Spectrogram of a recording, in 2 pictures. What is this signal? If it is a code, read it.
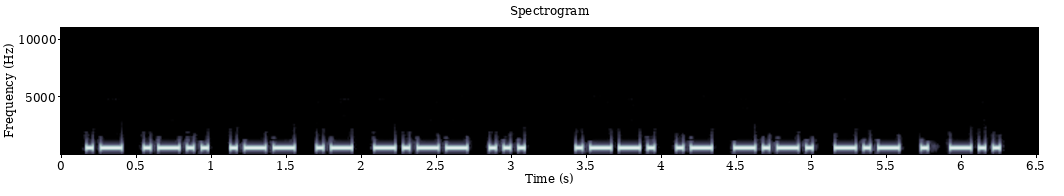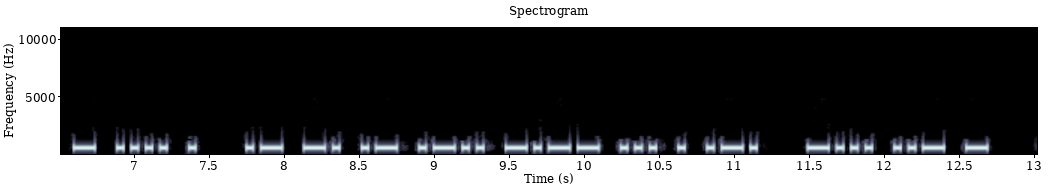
Morse code, heard as a keyed tone, about 25 wpm, 600 Hz. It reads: ALWAYS PACKED THE ANALYSER BUT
